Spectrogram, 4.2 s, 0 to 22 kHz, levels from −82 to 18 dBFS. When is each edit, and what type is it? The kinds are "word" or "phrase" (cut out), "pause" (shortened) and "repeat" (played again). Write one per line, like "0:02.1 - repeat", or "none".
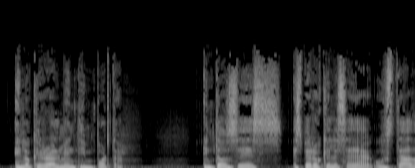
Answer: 0:02.9 - pause

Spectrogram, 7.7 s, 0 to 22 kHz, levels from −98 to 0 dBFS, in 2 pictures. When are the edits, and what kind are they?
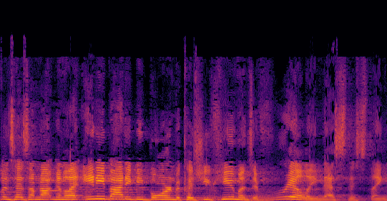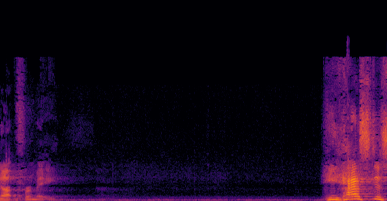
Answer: none

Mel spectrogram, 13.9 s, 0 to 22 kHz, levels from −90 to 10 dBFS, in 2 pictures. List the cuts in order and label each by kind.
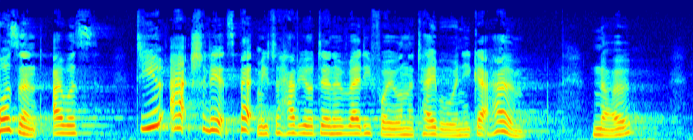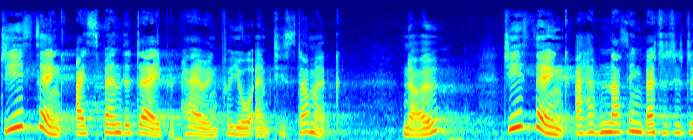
none

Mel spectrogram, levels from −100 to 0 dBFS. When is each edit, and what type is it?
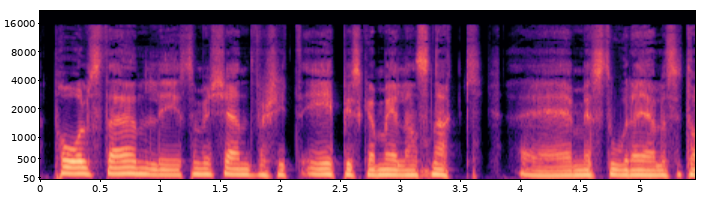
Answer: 0:03.8 - pause

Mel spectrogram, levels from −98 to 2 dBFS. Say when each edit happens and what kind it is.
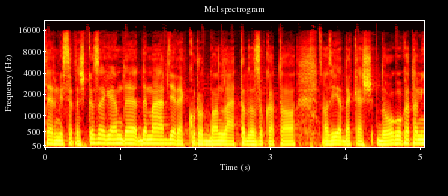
none

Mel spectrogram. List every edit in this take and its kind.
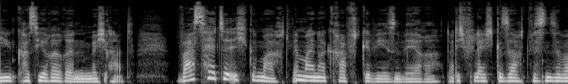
0:01.1 - word
0:03.0 - phrase
0:04.5 - word

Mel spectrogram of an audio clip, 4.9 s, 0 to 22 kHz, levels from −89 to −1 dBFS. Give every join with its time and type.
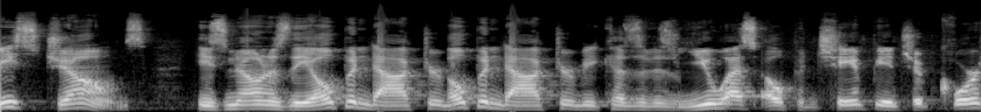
0:02.2 - repeat
0:03.4 - phrase

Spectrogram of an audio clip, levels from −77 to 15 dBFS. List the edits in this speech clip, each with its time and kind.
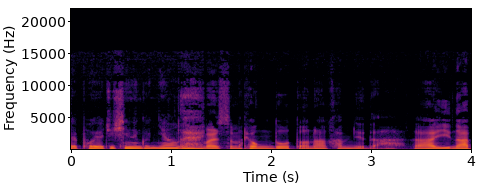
0:01.3 - word
0:01.7 - word

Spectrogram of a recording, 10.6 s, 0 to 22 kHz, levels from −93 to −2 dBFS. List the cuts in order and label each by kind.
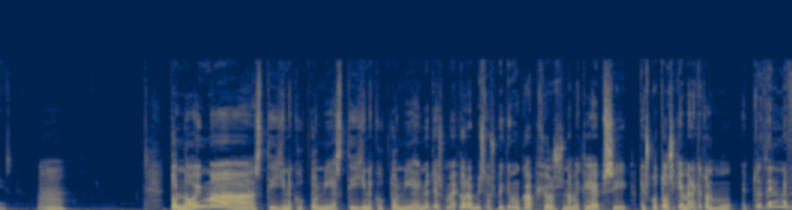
0:04.5 - repeat
0:06.1 - word
0:08.5 - pause
0:09.5 - word

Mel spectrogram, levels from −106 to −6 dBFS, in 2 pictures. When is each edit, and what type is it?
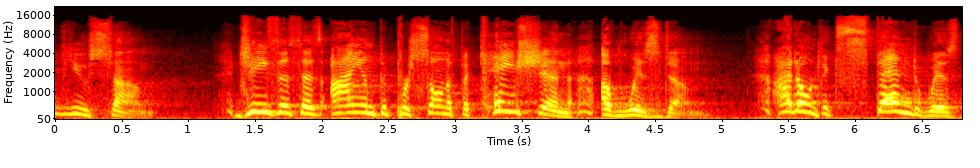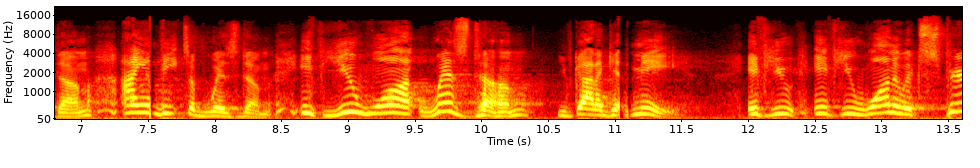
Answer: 0:05.7 - word
0:07.8 - word
0:10.5 - pause

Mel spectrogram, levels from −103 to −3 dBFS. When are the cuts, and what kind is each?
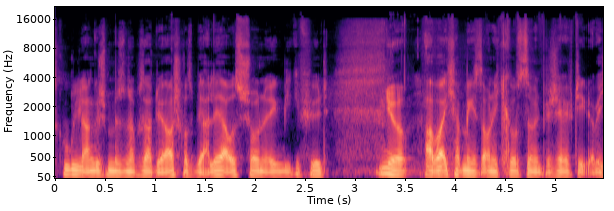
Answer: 0:01.3 - word

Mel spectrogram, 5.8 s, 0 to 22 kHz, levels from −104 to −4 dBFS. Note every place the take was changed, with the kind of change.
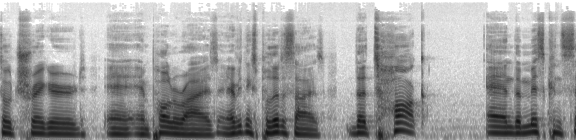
0:00.9 - pause
0:03.3 - pause

